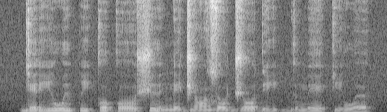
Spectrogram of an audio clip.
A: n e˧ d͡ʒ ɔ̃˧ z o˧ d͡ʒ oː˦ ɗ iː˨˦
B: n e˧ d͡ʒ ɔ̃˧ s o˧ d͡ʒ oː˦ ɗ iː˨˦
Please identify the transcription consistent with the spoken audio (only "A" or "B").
A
